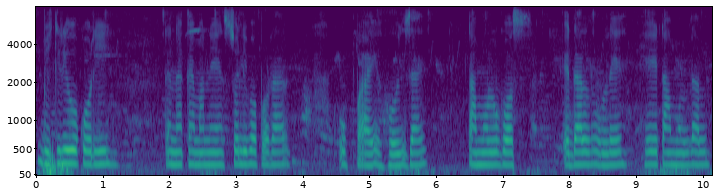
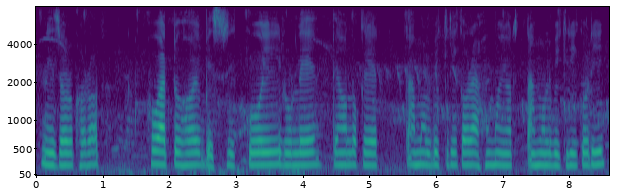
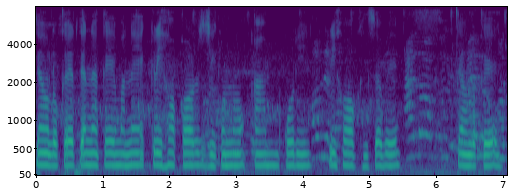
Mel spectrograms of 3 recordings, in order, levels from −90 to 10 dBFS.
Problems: none marked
